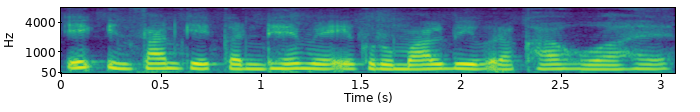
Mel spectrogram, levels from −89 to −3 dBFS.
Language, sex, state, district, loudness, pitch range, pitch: Hindi, female, Arunachal Pradesh, Papum Pare, -14 LUFS, 205-225 Hz, 215 Hz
